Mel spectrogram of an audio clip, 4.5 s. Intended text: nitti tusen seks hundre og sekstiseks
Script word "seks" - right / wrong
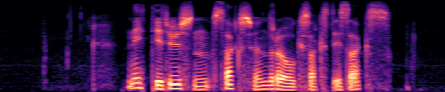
right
